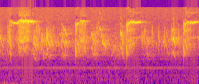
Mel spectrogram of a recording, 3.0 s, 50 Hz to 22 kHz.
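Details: Common starling in spring song in Kalyazin district, Tver region, Russia, 9 April 2023, mimicking other birds; dense chattering warble with thin high whistles recurring about every second amid scratchy shrill notes.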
